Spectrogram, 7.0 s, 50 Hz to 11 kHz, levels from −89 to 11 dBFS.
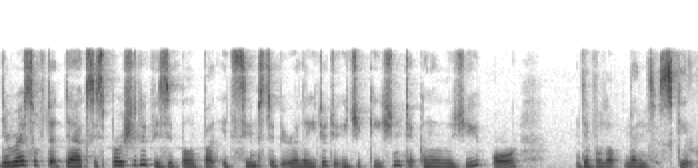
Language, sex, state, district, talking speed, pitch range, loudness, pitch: English, female, Nagaland, Kohima, 165 wpm, 195-230 Hz, -20 LUFS, 205 Hz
